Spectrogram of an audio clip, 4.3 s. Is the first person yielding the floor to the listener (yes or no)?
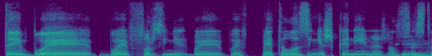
no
